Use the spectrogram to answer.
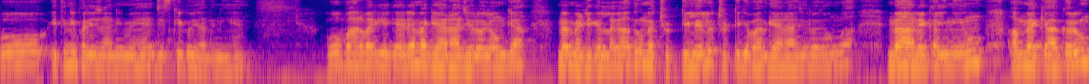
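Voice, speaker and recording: A woman talks at a moderate pace in a fairly low voice with monotone, flat intonation. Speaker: police sub-inspector, exam prep tutor. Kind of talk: motivational tutorial to camera.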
